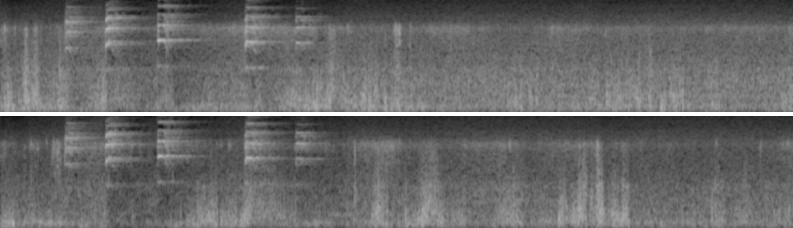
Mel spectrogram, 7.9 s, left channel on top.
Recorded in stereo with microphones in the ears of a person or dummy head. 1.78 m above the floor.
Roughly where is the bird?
Centre.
